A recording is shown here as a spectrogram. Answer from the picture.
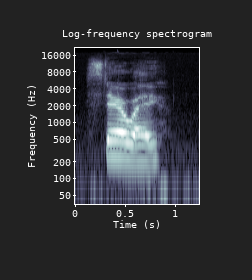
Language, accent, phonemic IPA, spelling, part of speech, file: English, US, /ˈstɛɹweɪ/, stairway, noun, En-us-stairway.ogg
- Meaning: A set of steps, with or without a case, that allow one to walk up or down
